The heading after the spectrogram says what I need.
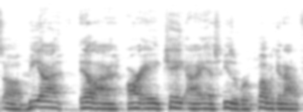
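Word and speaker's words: Bilirakis: For that name that I couldn't pronounce, it's Bilikrakis.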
